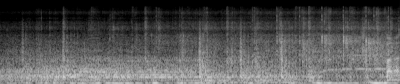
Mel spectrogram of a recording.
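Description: Walk-on music over a hall sound system: sustained held chords over a steady low bass, with a few faint taps.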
